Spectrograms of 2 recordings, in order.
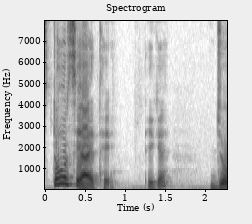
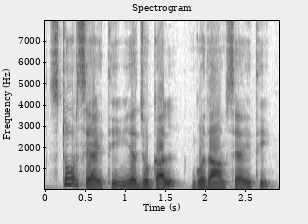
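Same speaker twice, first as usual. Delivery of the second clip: ordinary delivery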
